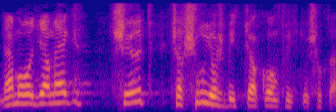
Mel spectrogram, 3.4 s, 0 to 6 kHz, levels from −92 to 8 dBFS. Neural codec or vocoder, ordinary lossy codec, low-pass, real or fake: codec, 24 kHz, 3 kbps, HILCodec; MP3, 32 kbps; 5.4 kHz; fake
